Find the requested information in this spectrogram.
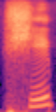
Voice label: "ship9", taiwanese Syllables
